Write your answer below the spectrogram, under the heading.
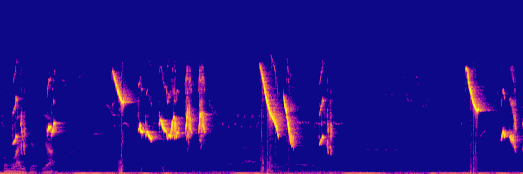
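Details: Caged oriental magpie-robin singing persistently after morning sunning and morning dew care: loud bursts of sharp downslurred whistles and buzzy, rattling phrases, separated by pauses of one to three seconds, in a quiet room with a low hum.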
